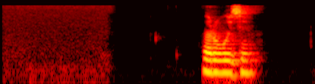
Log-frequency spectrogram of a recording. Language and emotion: Russian, neutral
